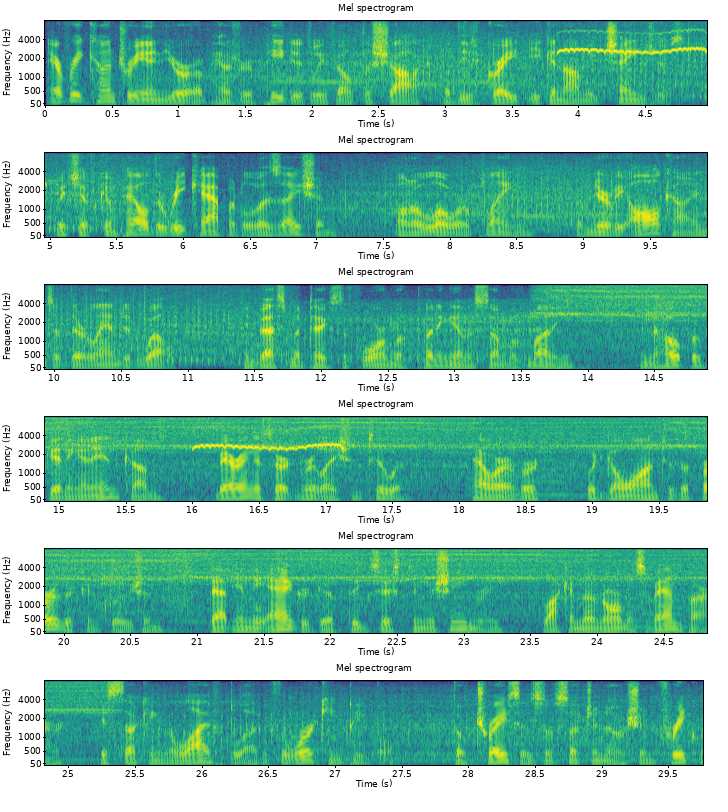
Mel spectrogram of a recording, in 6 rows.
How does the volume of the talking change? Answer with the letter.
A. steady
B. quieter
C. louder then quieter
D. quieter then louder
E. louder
A.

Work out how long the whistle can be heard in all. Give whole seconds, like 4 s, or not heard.
2 s.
